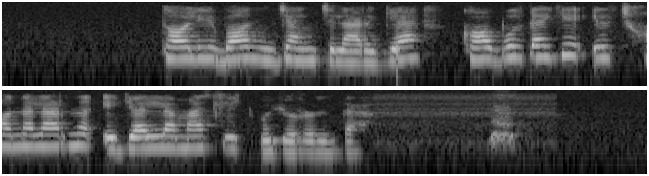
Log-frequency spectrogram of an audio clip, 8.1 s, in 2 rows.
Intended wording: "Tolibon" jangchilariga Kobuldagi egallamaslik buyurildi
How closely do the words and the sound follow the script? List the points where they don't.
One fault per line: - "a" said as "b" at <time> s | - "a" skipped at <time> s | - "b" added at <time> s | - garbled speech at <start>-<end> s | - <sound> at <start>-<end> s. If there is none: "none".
- "elchixonalarni" added at 3.8 s
- bark at 7.1-7.4 s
